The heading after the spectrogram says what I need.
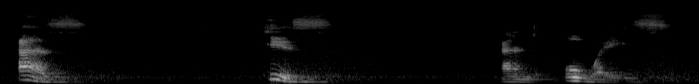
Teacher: it's a sibilant which is a sound made by directing a stream of air with the tongue towards the sharp edge of the teeth to produce the sound clench your teeth lightly together and put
